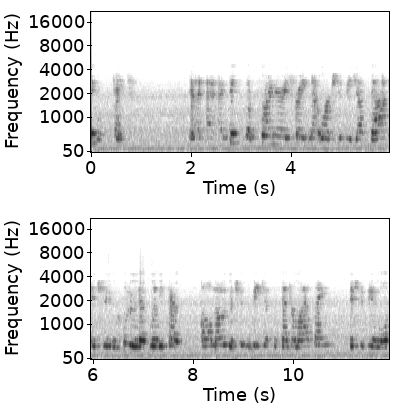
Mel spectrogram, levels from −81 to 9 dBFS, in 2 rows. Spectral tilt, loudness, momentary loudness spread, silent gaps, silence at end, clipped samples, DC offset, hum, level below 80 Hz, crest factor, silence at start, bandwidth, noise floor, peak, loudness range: -8 dB/octave; -20 LUFS; 16 LU; none; 0 s; under 0.1%; under 0.1%; none; -60 dBFS; 20 dB; 0 s; 3.6 kHz; -47 dBFS; 0 dBFS; 7 LU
